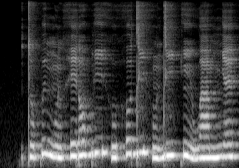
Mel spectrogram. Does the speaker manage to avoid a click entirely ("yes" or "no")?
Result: yes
